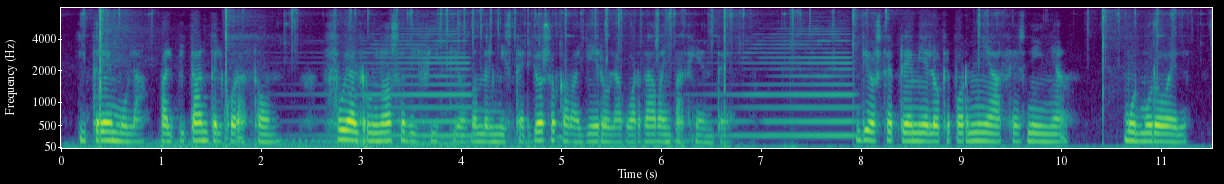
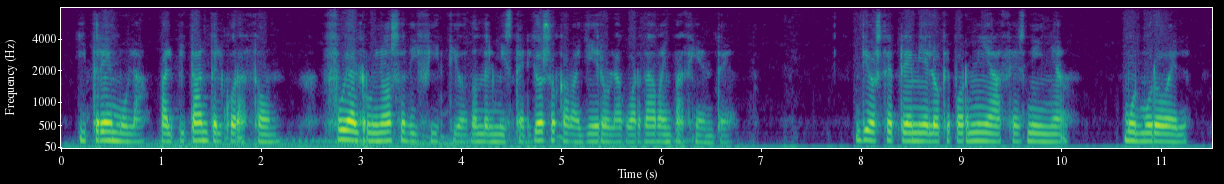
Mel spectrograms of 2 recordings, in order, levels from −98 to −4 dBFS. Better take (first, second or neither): second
